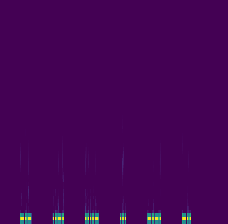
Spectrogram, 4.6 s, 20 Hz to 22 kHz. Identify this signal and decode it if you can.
Morse code, heard as a keyed tone, about 48 wpm, spaced as for 17 wpm, 700 Hz. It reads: KF4SCD
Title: USA Call Signs - 6 Characters - 6x Character Spacing - 50wpm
